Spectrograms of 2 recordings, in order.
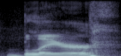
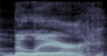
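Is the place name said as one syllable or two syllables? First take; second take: one syllable; two syllables. First: The name is squeezed into a single syllable. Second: The name is said with two full syllables.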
